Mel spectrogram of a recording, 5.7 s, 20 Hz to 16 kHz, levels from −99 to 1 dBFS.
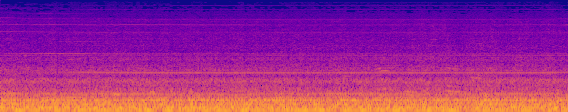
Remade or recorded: recorded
